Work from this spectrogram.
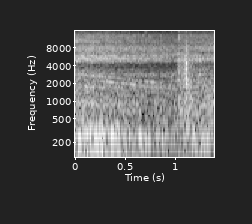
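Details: First fire of a 4.8 LS V8 swapped into a 1952 Pontiac sedan: a short, quiet stretch of even turning with a smooth low rumble and no knocking; it sounds healthy.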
